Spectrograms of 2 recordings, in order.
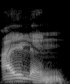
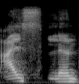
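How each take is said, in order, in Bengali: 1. L-এর আগে কোনো S উচ্চারণ হয় না। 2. L-এর আগে একটি S উচ্চারণ হয়।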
